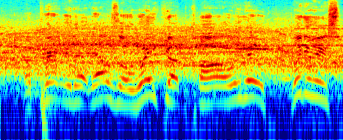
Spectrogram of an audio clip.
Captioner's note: fans screaming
